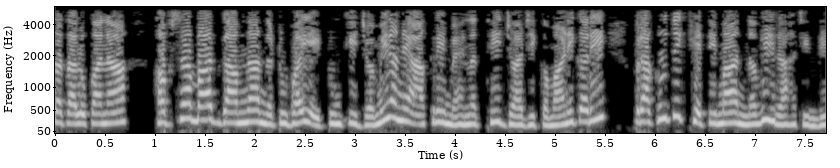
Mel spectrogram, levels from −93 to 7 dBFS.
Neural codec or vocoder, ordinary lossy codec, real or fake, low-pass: none; none; real; 5.4 kHz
